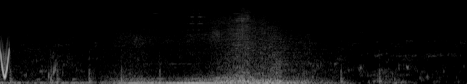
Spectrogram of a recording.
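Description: A soft whooshing game sound swells and fades.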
